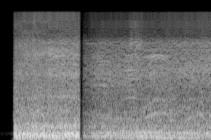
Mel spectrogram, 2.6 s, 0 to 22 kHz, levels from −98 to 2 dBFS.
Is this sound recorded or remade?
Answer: remade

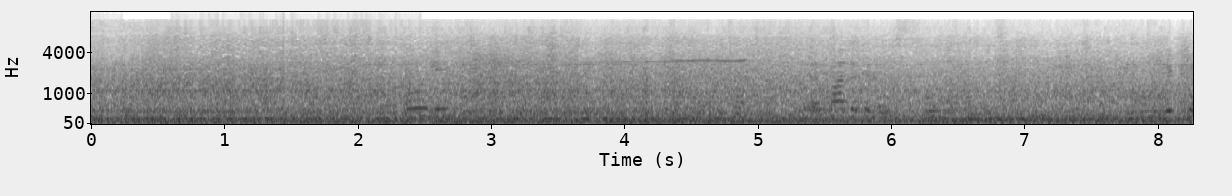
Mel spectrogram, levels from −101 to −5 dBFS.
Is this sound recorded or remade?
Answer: recorded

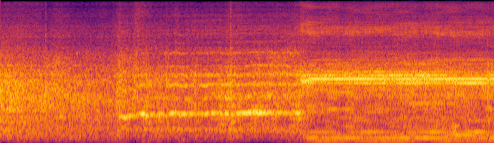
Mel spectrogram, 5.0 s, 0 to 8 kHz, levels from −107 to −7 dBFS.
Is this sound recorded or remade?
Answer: remade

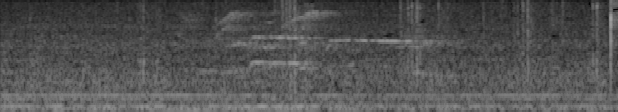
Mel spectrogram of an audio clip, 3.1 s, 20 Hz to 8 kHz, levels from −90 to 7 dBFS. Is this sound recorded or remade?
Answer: recorded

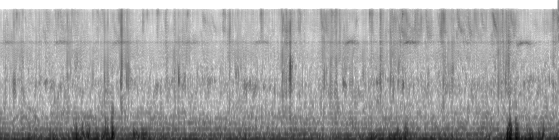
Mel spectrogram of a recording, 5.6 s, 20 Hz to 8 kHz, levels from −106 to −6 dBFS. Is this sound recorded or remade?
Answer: remade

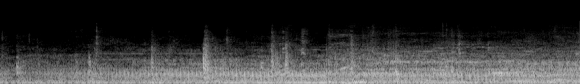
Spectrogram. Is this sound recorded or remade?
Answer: recorded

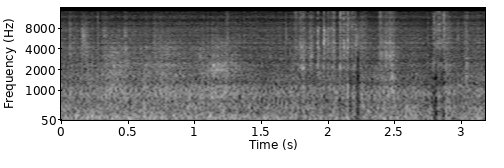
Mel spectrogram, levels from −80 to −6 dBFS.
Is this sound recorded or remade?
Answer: remade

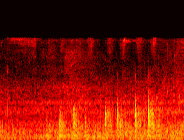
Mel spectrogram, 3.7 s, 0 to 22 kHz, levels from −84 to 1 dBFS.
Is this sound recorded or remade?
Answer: remade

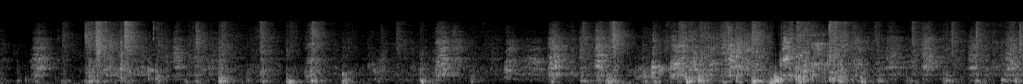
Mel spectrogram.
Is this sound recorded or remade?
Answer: remade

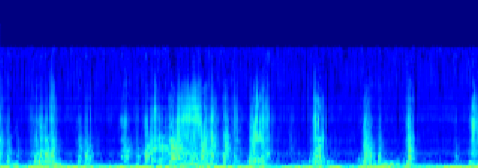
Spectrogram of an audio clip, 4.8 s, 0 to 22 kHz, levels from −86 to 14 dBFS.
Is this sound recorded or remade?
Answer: remade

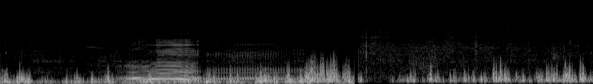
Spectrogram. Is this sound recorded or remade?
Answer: recorded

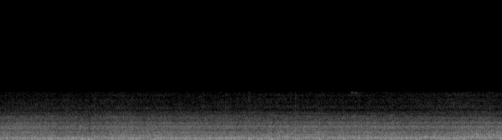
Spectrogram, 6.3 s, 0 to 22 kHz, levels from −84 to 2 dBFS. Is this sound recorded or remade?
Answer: recorded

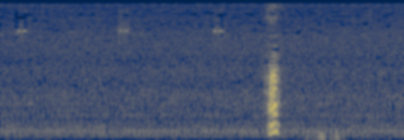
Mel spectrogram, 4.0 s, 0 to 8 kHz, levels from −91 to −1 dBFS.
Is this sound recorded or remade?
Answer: recorded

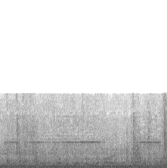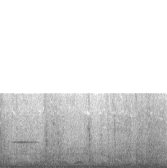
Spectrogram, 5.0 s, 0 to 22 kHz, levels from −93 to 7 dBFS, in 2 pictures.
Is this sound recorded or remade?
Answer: remade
